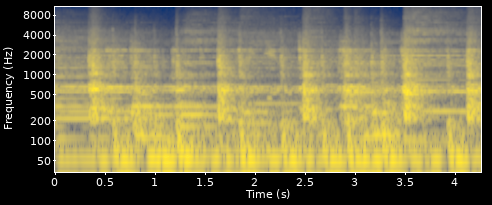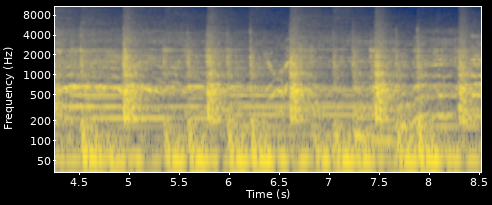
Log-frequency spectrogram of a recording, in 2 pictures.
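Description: Rock band playing live on electric guitars, bass, drums and violin, an instrumental passage with held notes over a steady drum beat.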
